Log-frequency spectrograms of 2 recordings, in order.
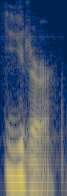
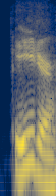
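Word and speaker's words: ITER: dr ninja brian what that's easy to remember now has the word eat in it yeah eater huh inner or eater it's eater apparently peter yeah like like e-a-t-e-r and apparently they're ditching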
